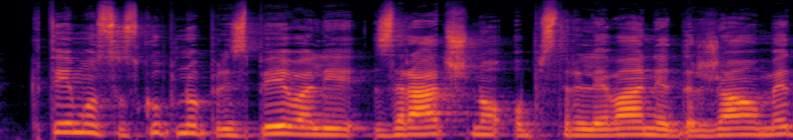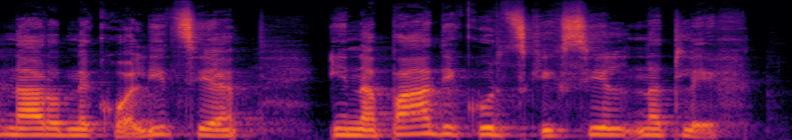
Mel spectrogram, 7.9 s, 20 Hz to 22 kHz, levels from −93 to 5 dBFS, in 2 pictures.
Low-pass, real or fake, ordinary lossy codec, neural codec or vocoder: none; real; none; none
